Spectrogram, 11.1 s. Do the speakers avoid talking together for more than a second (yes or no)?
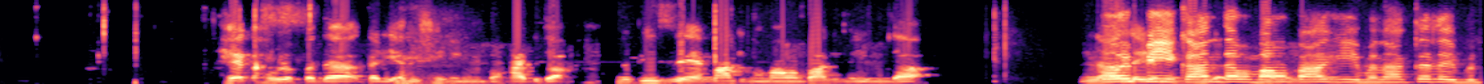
no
